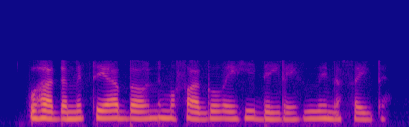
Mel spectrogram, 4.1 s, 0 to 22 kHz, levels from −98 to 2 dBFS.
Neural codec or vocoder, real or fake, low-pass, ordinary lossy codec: codec, 16 kHz, 0.8 kbps, ZipCodec; fake; 3.6 kHz; none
